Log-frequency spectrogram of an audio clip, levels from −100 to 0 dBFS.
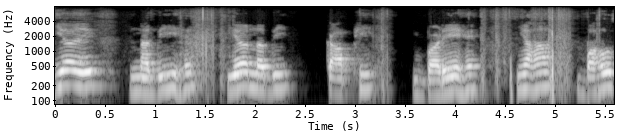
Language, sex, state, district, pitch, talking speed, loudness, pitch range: Hindi, male, Bihar, Saran, 175 Hz, 130 wpm, -16 LUFS, 160-190 Hz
